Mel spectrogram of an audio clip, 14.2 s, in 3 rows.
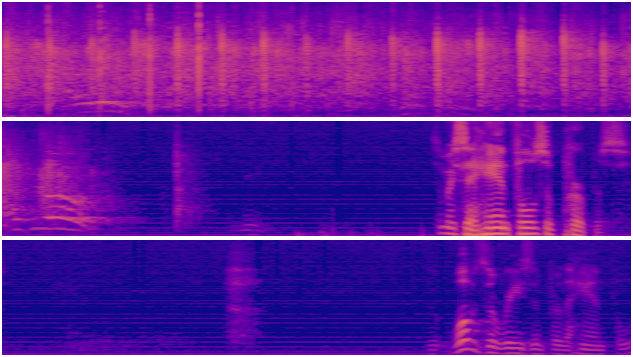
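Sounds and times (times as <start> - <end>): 
audience clapping hands: 0.0 - 6.2
speech: 8.0 - 9.5, 13.0 - 14.1.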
